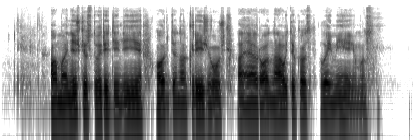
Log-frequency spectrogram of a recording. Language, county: Lithuanian, Vilnius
